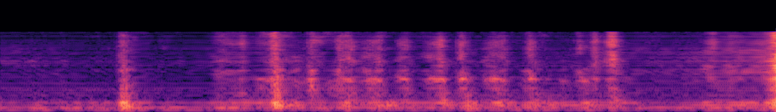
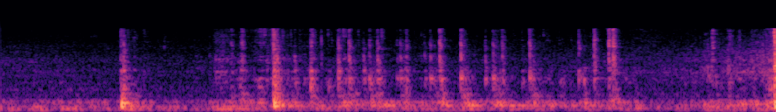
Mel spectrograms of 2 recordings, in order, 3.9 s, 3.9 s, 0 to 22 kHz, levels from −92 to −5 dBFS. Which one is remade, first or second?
first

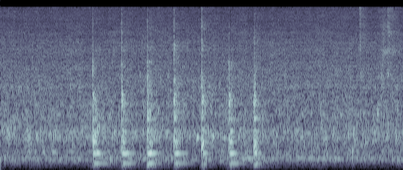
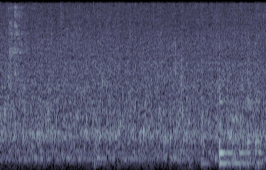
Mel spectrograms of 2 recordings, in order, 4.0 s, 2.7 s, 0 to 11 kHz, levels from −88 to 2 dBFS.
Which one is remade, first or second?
first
